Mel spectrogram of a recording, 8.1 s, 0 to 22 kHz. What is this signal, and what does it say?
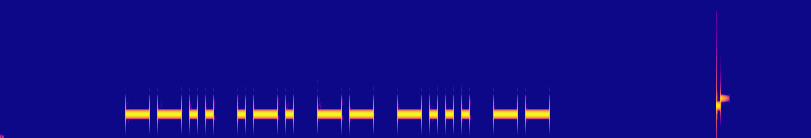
Morse code, heard as a keyed tone, about 15 wpm, 690 Hz. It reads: ZRMBM
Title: Code Groups - 5 Letters - 15wpm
